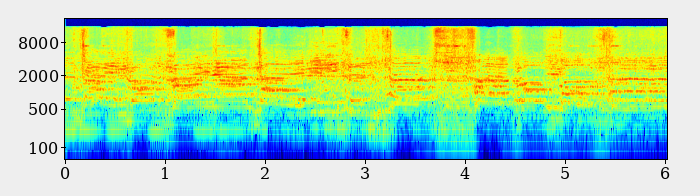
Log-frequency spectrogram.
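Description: A group of young voices singing a song together.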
